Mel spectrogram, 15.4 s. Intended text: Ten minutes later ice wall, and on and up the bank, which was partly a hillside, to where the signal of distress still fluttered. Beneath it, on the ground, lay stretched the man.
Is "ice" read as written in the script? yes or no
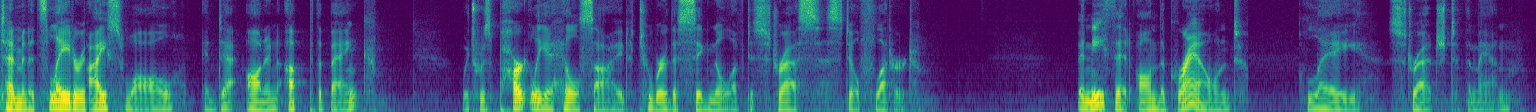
yes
